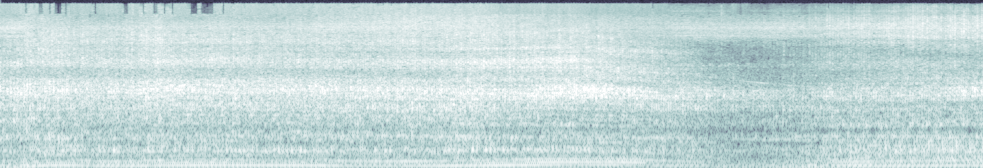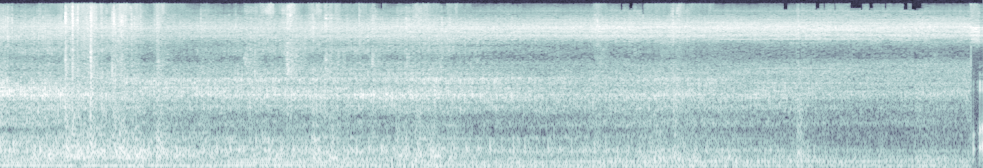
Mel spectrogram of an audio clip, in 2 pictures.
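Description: A Cummins-swapped truck engine rumbles steadily at close range, its low drone rising and settling as it pulls a trailer out of a long-parked spot, with no talk over it.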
